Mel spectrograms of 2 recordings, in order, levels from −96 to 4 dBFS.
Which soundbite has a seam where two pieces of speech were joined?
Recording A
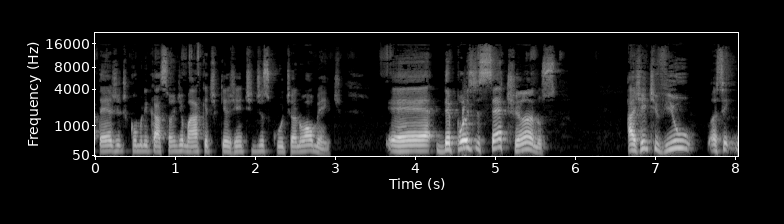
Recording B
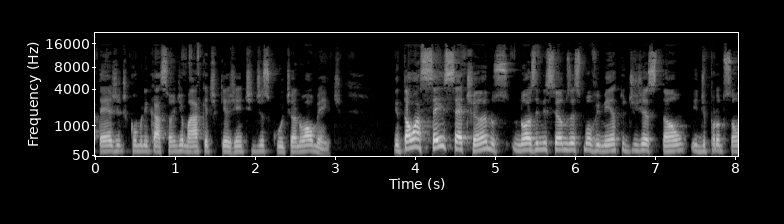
A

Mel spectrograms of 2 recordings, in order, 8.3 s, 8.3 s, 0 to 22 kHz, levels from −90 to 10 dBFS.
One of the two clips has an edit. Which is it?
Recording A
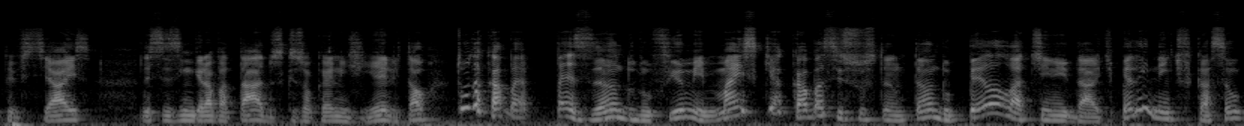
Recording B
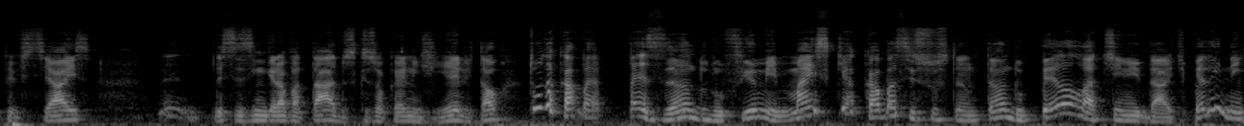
A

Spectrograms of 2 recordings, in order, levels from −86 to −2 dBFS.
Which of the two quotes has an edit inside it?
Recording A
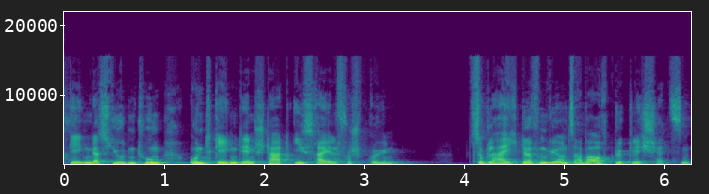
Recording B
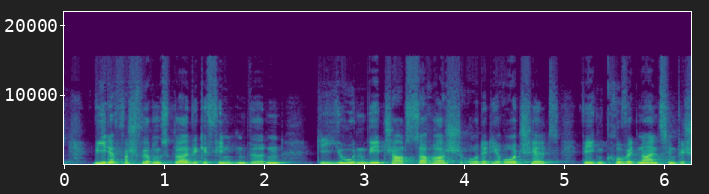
A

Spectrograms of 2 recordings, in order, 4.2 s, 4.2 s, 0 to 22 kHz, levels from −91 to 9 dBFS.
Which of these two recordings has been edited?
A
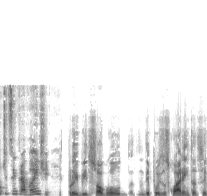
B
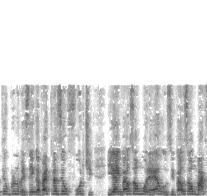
A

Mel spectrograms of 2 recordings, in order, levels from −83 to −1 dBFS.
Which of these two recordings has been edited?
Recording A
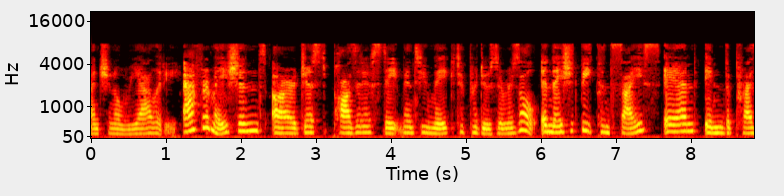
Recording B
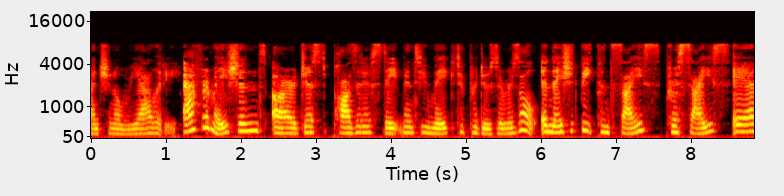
A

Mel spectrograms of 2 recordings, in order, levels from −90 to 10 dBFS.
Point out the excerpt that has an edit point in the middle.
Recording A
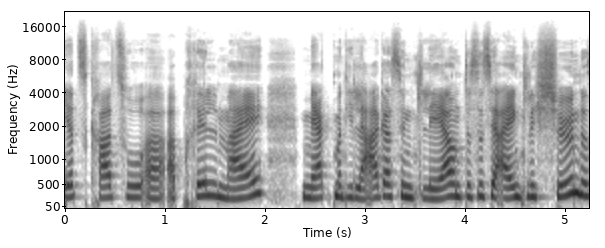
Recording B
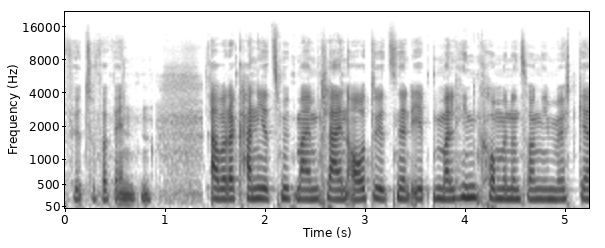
B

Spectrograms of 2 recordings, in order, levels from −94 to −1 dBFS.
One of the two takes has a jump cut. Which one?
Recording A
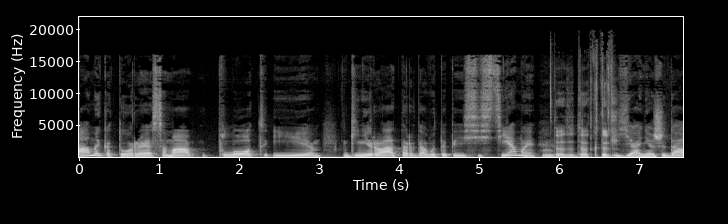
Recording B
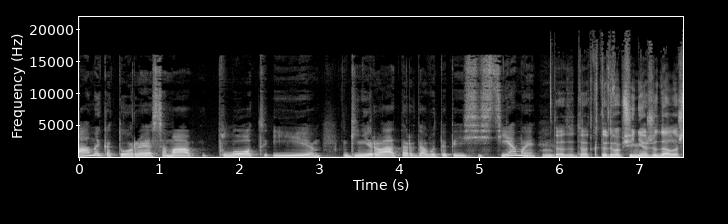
A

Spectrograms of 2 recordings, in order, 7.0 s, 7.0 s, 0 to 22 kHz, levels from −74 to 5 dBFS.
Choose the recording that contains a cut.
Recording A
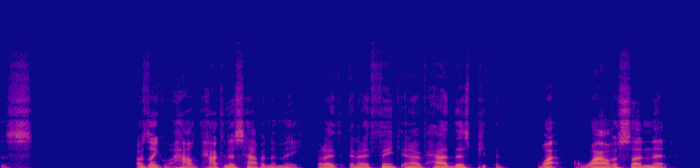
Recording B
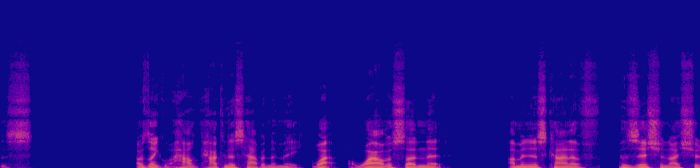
A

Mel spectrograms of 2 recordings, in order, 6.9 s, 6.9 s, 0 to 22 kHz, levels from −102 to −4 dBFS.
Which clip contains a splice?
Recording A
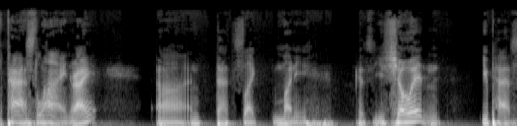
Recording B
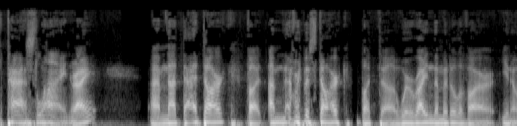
B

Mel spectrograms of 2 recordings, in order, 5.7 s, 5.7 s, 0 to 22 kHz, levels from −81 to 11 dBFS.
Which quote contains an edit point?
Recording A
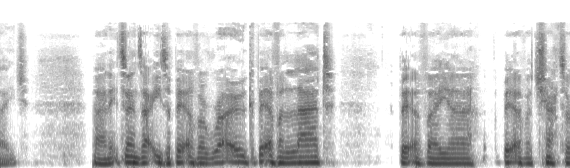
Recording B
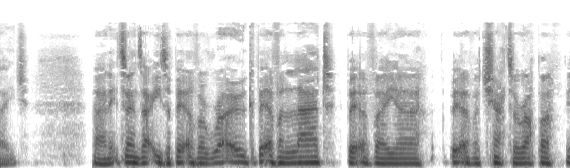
B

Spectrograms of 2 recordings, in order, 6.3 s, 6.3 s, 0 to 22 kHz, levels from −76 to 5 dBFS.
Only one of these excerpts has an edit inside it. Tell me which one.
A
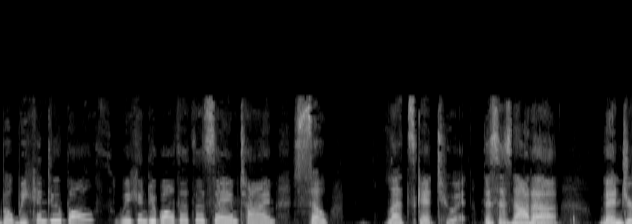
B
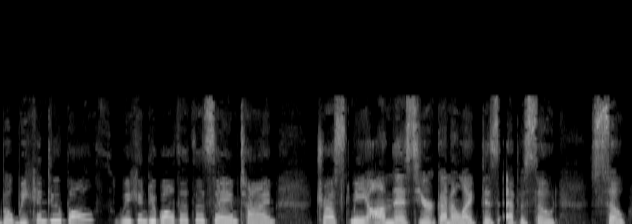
A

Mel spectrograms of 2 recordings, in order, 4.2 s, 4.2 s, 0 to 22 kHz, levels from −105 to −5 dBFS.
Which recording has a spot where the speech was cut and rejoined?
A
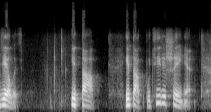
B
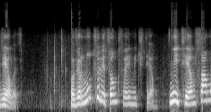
B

